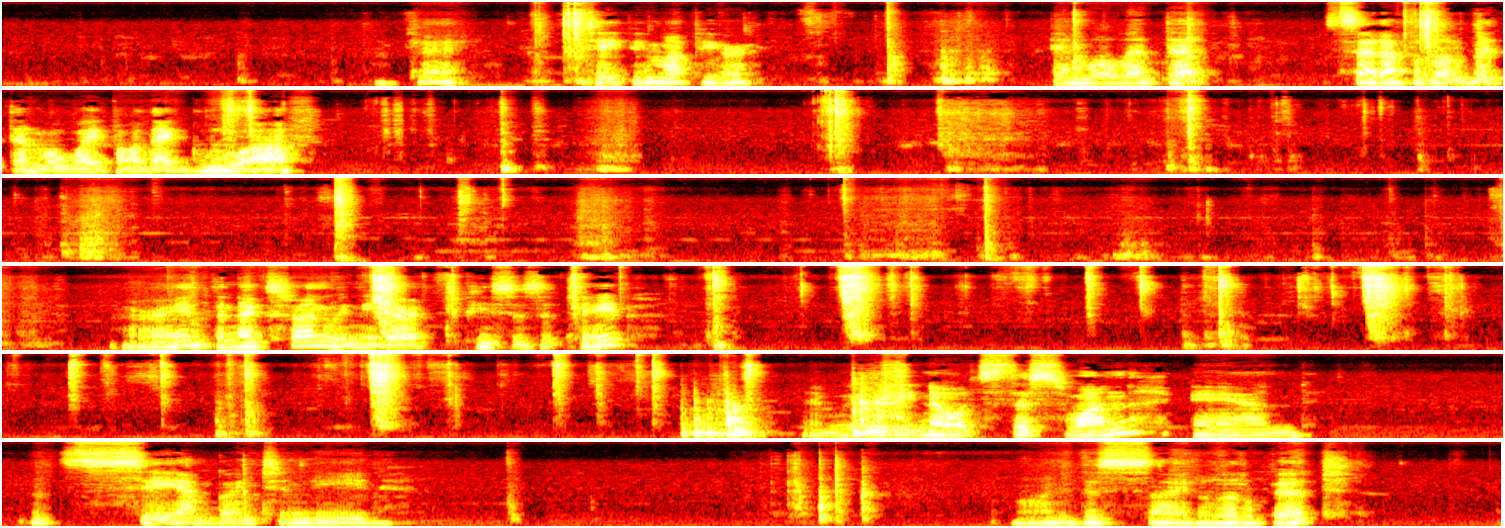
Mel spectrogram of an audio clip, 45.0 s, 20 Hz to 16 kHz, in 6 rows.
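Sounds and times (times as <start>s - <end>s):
tape being handled: 24.3s - 25.4s, 26.0s - 33.4s.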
